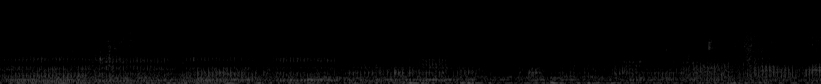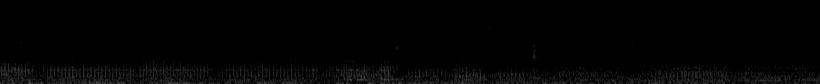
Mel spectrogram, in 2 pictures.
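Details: Maine Coon kitten purring loudly while resting, happy and comfortable, on a large adult companion cat indoors; a steady low rumbling purr runs throughout with brief faint rustling and clicks.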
